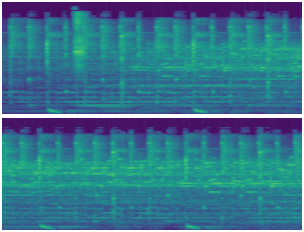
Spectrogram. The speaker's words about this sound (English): It sounds like simulated wind chimes. Yeah. Or maybe it's a real wind chimes. I don't know. Knowing him, he found out some clever way to do that in the studio without using actual wind chimes.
